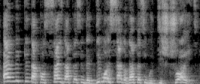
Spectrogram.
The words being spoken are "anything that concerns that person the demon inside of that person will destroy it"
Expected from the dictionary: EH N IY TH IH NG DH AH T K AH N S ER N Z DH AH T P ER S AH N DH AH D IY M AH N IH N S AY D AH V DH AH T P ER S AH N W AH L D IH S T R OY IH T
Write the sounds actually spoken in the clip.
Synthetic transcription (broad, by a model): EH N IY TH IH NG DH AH T K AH N S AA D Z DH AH T P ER S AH N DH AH D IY M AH IH N S AY D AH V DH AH T P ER S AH N W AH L D IH S T R OY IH T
